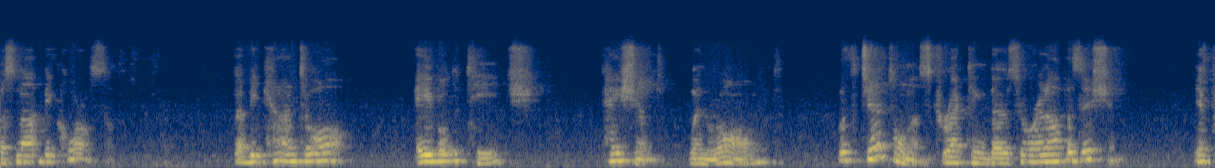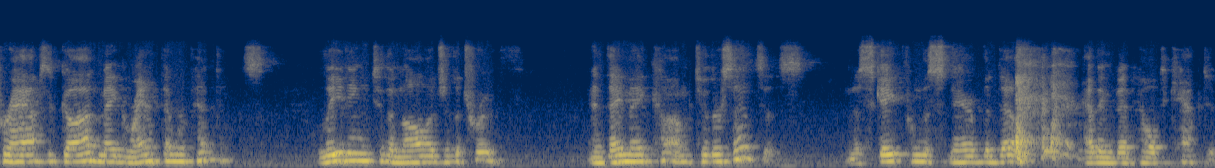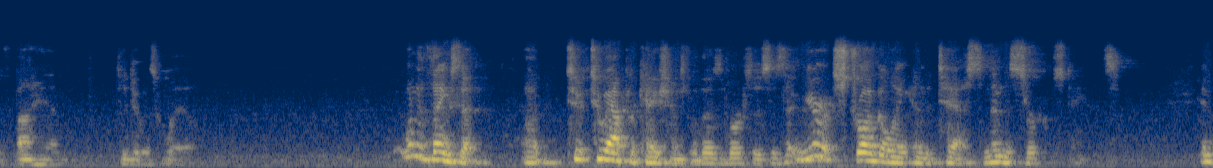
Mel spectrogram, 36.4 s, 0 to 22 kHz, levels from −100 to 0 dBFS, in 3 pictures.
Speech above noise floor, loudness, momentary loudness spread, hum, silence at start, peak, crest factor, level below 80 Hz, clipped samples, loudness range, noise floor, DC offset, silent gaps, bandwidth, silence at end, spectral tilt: 37 dB; -23 LUFS; 17 LU; none; 0 s; -2 dBFS; 22 dB; -56 dBFS; under 0.1%; 7 LU; -59 dBFS; under 0.1%; none; 7.4 kHz; 0 s; -8.5 dB/octave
